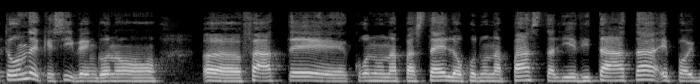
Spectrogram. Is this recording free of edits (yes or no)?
yes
